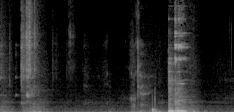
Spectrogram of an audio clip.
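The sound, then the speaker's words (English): Two close, muffled bumps as an object knocks against a microphone, a lighter one first and a louder, boomy thud about two seconds later, with faint handling rustle between. “He just crashed it into the mic.”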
